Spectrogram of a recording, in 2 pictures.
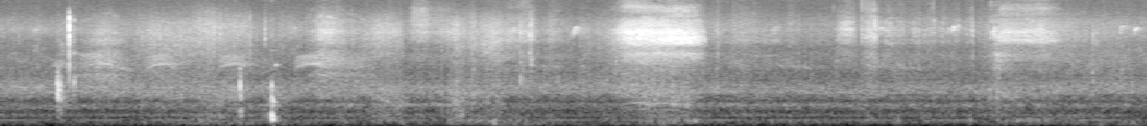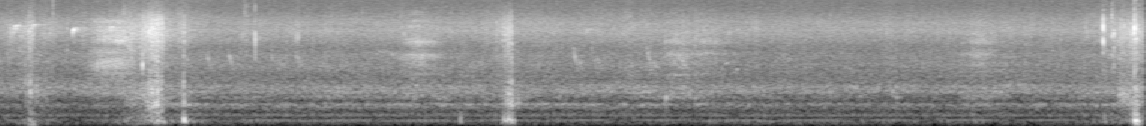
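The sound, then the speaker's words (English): A steady, dense drone of many honey bees swarming around an open hive while a beekeeper works it, broken by a few sharp wooden knocks and a brief rustling burst. “So I need to find some good nurse bees.”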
